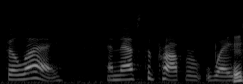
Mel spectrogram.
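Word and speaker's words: filet: If you're speaking about meat cookery, the French word f i l e t it's pronounced fililet and that's the proper way to talk about a fililet of beef.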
